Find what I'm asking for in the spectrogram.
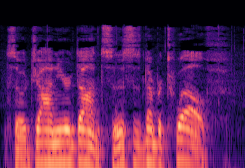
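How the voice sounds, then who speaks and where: A man's voice: on the low side, moderate pace, slightly rough. A man hosting a casual card break at a table, reading off player names as he opens packs. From Swedish heritage. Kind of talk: casual card-opening chat. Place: indoor table studio.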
